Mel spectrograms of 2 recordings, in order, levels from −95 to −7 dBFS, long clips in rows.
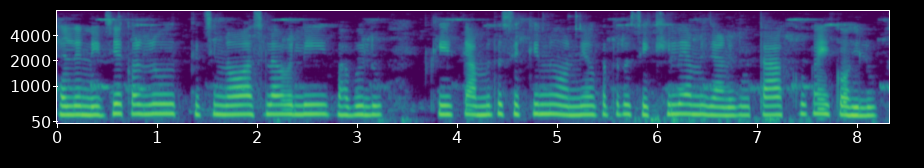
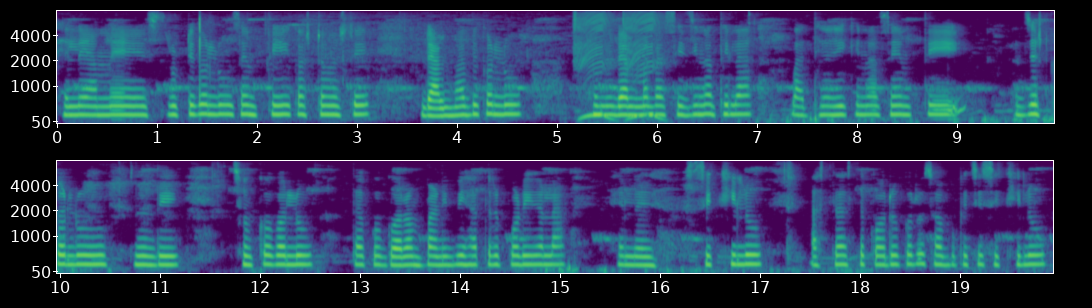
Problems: constant background noise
